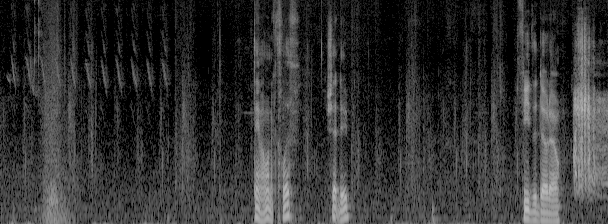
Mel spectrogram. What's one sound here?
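Footsteps rustle through tall grass.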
